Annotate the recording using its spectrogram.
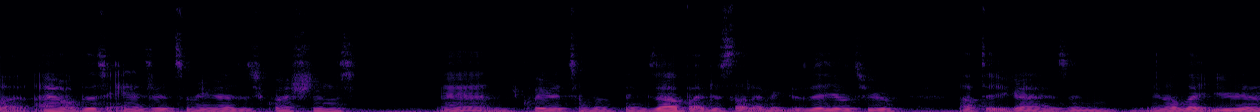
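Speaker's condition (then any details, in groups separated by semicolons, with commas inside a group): Cerebral palsy; able to speak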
